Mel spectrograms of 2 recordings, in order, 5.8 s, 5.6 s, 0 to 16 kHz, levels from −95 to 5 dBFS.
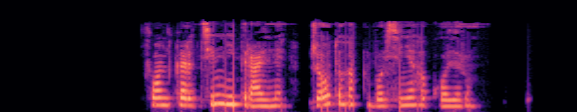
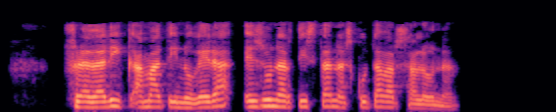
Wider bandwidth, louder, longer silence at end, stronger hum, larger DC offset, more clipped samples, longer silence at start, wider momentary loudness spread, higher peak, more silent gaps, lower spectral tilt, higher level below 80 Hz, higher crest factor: about the same, 8 kHz vs 7.8 kHz; about the same, -18 LUFS vs -16 LUFS; about the same, 1.05 s vs 1 s; neither; neither; neither; first, 1.45 s vs 0.65 s; about the same, 8 LU vs 7 LU; about the same, -2 dBFS vs -2 dBFS; about the same, 3.00-3.08 s vs 2.35-2.43 s; about the same, -4 dB/octave vs -4 dB/octave; first, -50 dBFS vs -60 dBFS; about the same, 18 dB vs 18 dB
